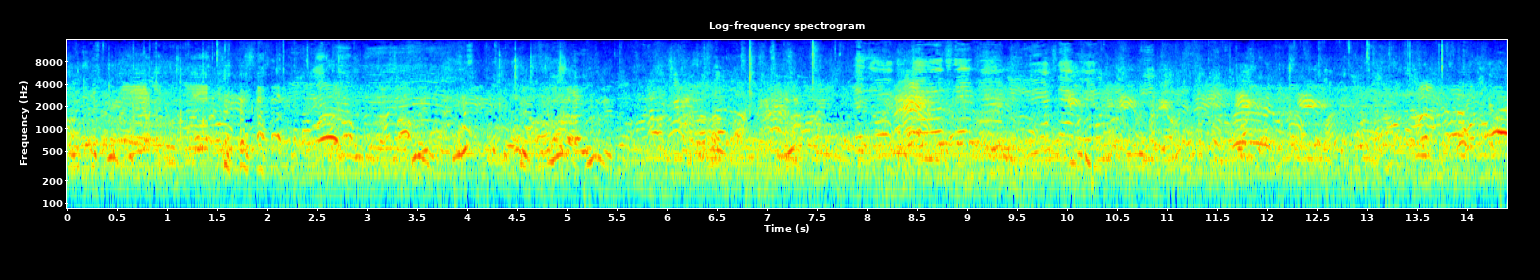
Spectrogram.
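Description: Men talk and call out to each other nearby, outdoors.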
